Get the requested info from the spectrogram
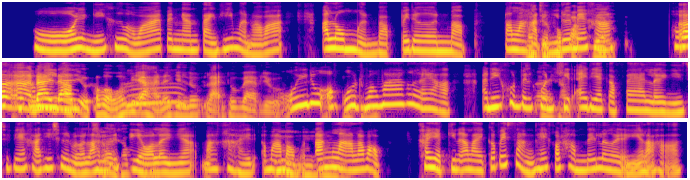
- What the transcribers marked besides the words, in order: other background noise; tapping
- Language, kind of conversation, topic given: Thai, podcast, คุณรู้สึกอย่างไรในวันแต่งงานของคุณ?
